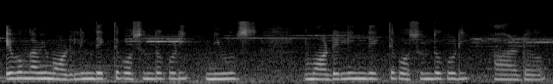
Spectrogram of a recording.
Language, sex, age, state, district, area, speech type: Bengali, female, 45-60, West Bengal, Purba Bardhaman, rural, spontaneous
